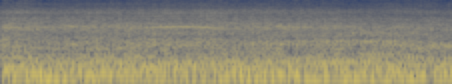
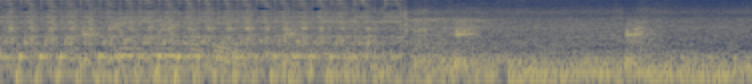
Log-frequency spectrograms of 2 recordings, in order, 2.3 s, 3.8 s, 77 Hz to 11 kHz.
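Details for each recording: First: Yamaha Mio i 125 scooter idling smoothly and steadily after the connecting rod was replaced; the earlier rough grinding noise from inside the engine is gone. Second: Yamaha Mio 1 125 scooter engine idling with a rough, fast internal clatter, then shut off. The problem is inside the engine: a cracked connecting rod with wiggle. After the repair the rough noise was gone.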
